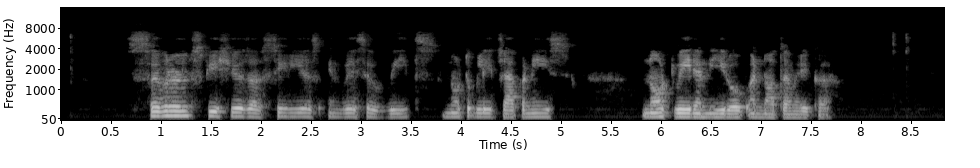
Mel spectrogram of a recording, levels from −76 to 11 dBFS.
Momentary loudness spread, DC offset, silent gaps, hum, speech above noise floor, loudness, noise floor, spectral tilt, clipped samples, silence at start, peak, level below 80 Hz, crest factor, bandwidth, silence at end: 15 LU; under 0.1%; none; none; 51 dB; -19 LUFS; -70 dBFS; -7.5 dB/octave; under 0.1%; 0.7 s; -2 dBFS; -56 dBFS; 18 dB; 7.4 kHz; 1.15 s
